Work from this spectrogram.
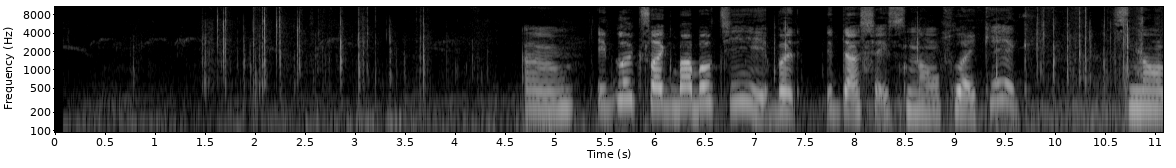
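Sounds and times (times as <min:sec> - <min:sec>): low steady rumble: 0:00.1 - 0:11.0
plastic snack bag crinkling: 0:01.4 - 0:04.4, 0:09.3 - 0:11.0.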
